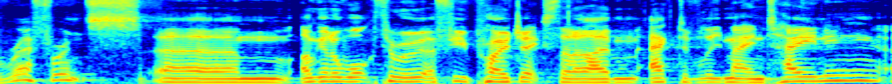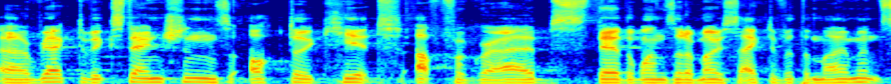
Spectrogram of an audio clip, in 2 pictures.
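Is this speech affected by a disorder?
No.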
